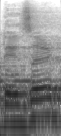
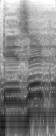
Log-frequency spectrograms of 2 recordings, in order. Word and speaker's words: desert: तो वो कहेंगे नहीं, डेजर्ट का है राजस्थान में। और वहां जाकर के आप कह रहे हैं कि यार डिजर्ट जाने का दिल कर रहा है, तो डिजर्ट जाने का नहीं है, खाने का है।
